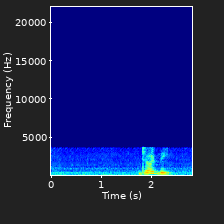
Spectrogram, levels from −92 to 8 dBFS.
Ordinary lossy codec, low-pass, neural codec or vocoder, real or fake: none; 3.6 kHz; codec, 24 kHz, 3.1 kbps, DualCodec; fake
